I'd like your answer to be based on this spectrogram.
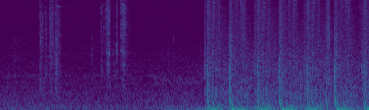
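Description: Rapid gunfire in the video game Fortnite: a few short, separated bursts, then a loud, dense run of overlapping shots that continues to the end, with no talking.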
